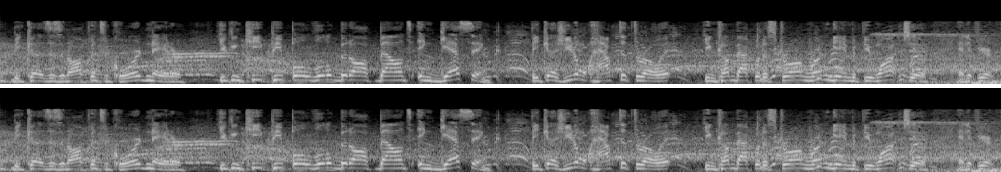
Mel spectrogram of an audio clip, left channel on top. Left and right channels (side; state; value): both; identical; correlation 1.00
